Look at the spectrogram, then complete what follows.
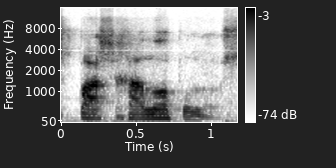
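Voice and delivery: Paschalopoulos with a Greek accent, stressed on LO. Shown as a demonstration. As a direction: say Paschalopoulos the Greek way, pas-kha-LO-pu-los. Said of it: "say it in Greek with the Greek accent".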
